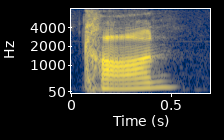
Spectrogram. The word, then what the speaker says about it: Khan: I understand that this is Khan.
